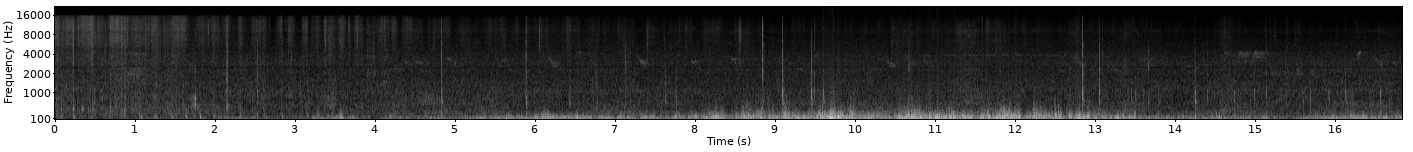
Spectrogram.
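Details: Missouri Fox Trotter gelding being ridden after his saddle girth was tightened, with a gate and backing planned; dull low thudding hoofbeats in a steady rapid rhythm, building from about four seconds and loudest in the middle, with faint clicks above.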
